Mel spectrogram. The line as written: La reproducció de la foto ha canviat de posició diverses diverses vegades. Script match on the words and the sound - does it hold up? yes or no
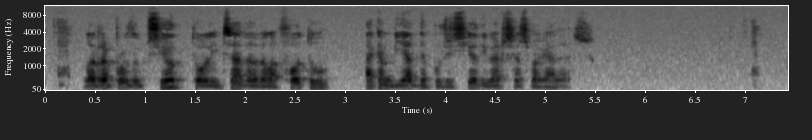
no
